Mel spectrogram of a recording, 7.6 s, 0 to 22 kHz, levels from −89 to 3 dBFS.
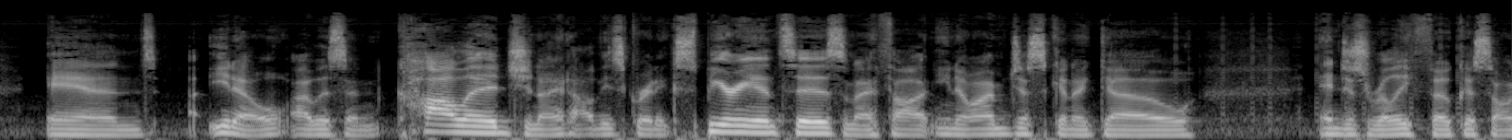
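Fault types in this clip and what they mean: GSM signalling bursts: From 5.87 s to 7.3 s, just after "I'm just going to", a galloping dit-dit-dit of short buzzes sits roughly 25 dB under the speech. A nearby 2G phone exchanging brief signalling bursts is being rectified by the audio circuit, giving a 217 Hz buzz repeated in clusters. A phone in an active call would produce a steady 217 Hz buzz. Mains hum sits at 50 or 60 Hz and never stutters.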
